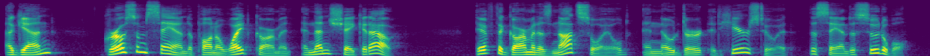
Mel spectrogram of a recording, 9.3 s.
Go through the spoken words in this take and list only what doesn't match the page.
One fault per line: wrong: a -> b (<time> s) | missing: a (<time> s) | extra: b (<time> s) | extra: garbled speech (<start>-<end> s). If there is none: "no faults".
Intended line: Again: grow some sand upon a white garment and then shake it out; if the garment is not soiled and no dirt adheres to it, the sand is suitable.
no faults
